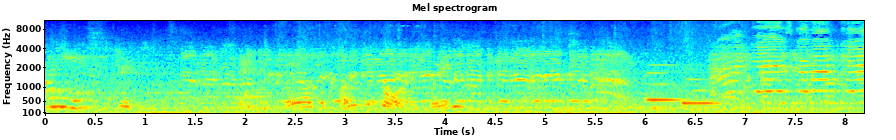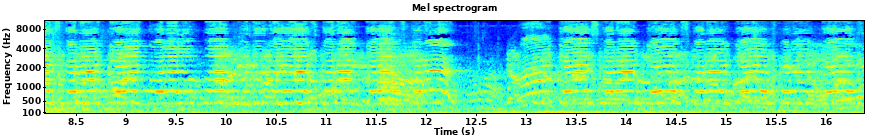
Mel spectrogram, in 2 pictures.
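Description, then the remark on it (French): Inside a Whitehall Street bound R local New York subway train after Herald Square, next stop 28th Street: a steady rumbling drone with a dense layer of tonal, whining harmonics that swells in partway through, and faint chatter in the background. “This is a Whitehall Street bound R local train.”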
